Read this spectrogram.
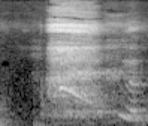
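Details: A single short, light sneeze from a Rocket Punch member during a live broadcast: a brief hissing burst with a small voiced tail.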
